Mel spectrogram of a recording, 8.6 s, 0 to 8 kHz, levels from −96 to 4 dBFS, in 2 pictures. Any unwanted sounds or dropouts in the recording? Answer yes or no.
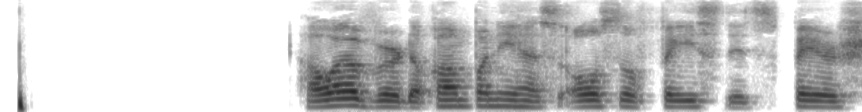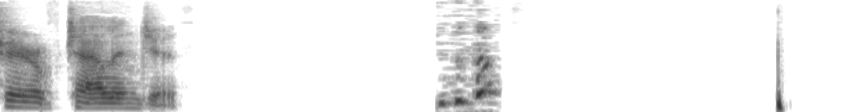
yes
